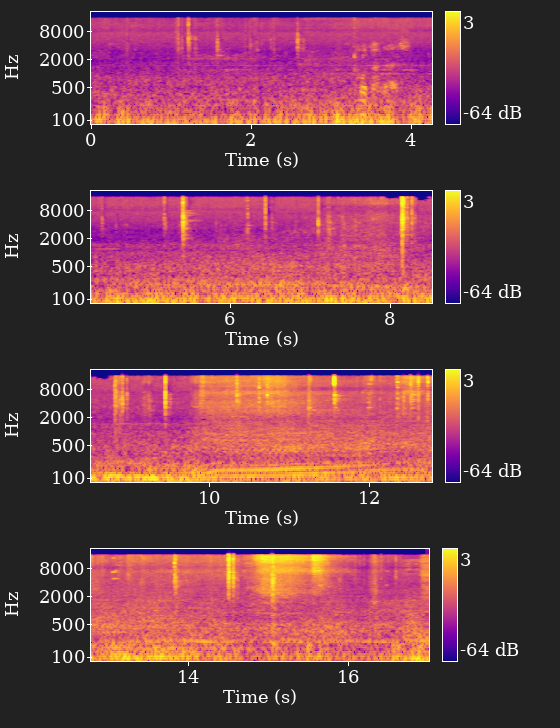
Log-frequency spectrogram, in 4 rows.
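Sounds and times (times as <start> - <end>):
clicks and rattles of parts: 0.3 - 2.8, 4.3 - 15.3.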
